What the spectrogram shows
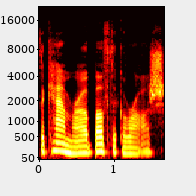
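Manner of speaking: ordinary delivery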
